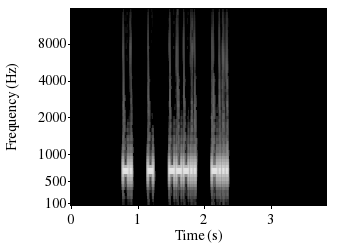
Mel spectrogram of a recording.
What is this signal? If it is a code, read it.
Morse code, heard as a keyed tone, about 46 wpm, spaced as for 26 wpm, 700 Hz. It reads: NT8B
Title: USA Call Signs - 4 Characters - 3x Character Spacing - 45wpm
